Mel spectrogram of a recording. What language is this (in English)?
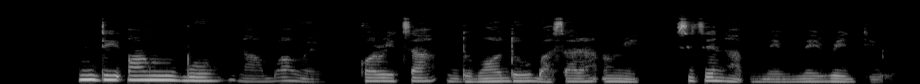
Igbo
